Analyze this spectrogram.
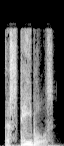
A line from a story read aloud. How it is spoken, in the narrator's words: Wolvie whispered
